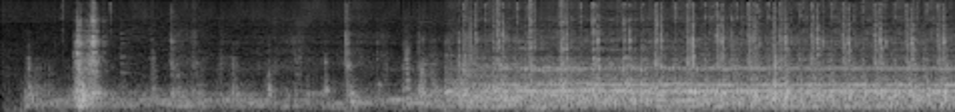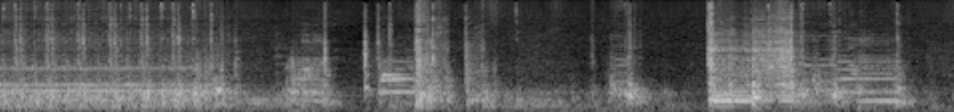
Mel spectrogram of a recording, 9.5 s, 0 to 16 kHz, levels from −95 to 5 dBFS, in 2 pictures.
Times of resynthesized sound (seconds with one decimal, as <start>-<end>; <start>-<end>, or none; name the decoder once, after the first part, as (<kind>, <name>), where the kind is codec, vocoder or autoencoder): 1.0-3.5 (codec, SNAC); 6.2-6.9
